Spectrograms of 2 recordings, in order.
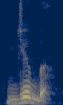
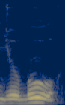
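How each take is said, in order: First: The final b ends in a short bounce only. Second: The final b is followed by a full u vowel. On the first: The speaker calls it right. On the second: The speaker calls it wrong.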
